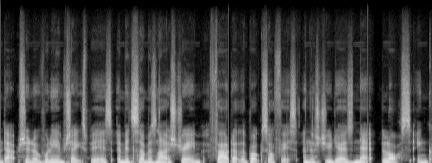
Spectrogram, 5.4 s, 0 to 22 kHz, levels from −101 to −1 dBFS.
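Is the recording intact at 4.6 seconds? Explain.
No. At 4.59 s there is a tick or dip, a block of digital silence: 10 ms of the audio cuts out abruptly and back with no fade.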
